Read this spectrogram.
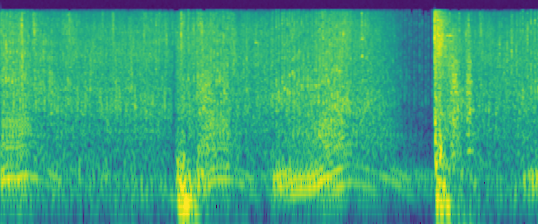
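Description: Tyres crunch on loose gravel and dirt.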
